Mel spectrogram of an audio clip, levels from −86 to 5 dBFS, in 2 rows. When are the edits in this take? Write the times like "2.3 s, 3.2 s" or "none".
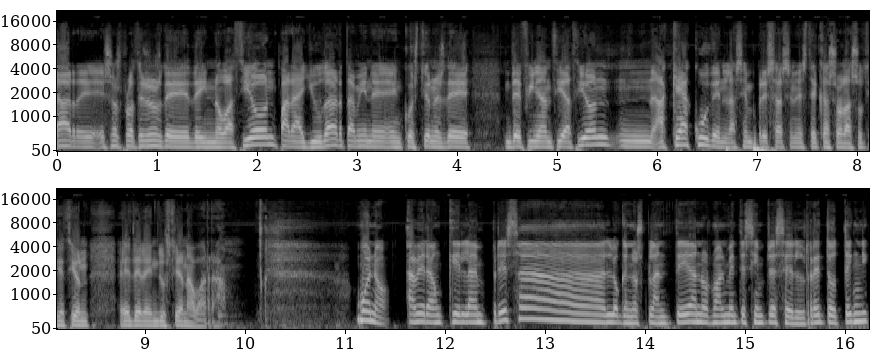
11.5 s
